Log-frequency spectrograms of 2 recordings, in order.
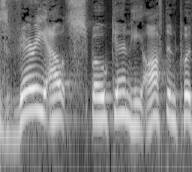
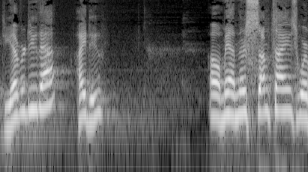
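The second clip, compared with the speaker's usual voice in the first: ordinary talk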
